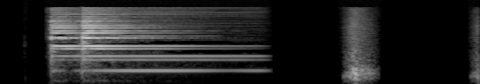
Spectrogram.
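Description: A bell-like chime sound effect: a ding with a quick second strike, ringing for about a second, followed by a short soft thump near the end.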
